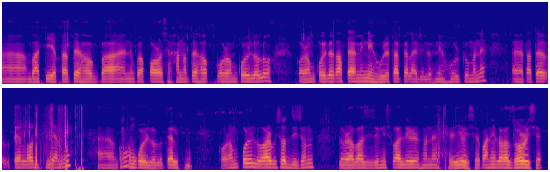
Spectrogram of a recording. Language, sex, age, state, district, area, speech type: Assamese, male, 45-60, Assam, Darrang, rural, spontaneous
